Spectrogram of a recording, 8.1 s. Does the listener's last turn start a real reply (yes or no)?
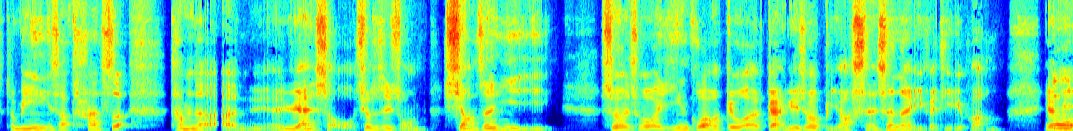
yes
